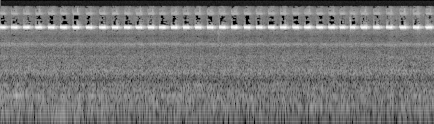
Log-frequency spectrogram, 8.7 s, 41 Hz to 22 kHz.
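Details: Nighttime cricket giving evenly repeated high chirps, roughly 120 a minute, each a brief pulsed trill, over a soft constant low background hum.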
